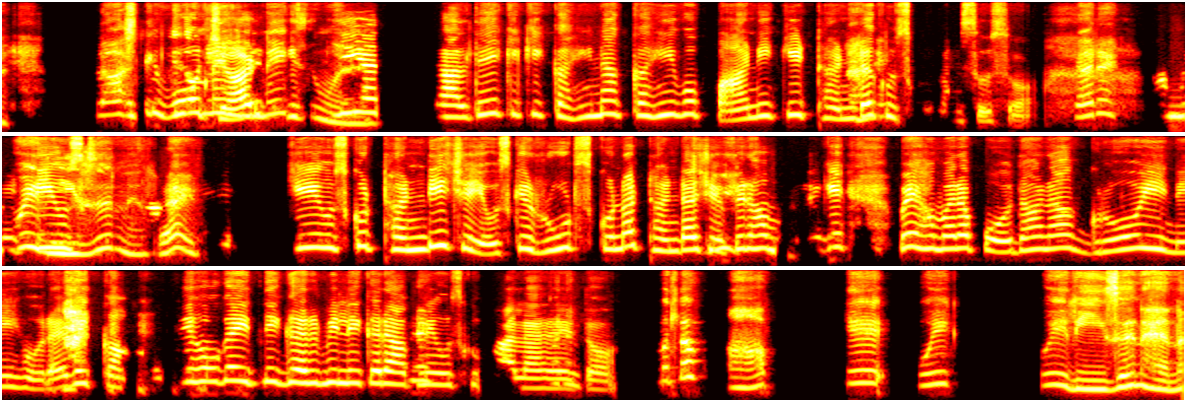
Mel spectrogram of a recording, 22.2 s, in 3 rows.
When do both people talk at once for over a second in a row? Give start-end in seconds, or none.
0.6-2.3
